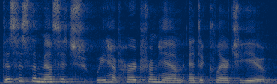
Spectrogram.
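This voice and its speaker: A woman pastor speaks in a chatty, friendly way, pausing often on "uh" and "um". Her voice sounds a little rough this morning, and it sits at an ordinary pitch. A faint room ambience hangs behind her. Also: slight background noise. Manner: friendly, chatty, with frequent fillers. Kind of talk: church announcements and liturgy. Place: church sanctuary.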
